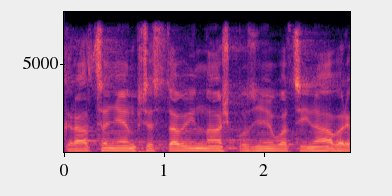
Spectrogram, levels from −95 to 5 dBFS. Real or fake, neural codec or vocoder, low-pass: real; none; 7.2 kHz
